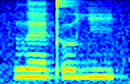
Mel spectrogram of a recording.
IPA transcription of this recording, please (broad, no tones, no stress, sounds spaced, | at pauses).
ð ɛ kʼ ɵ ʎ i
